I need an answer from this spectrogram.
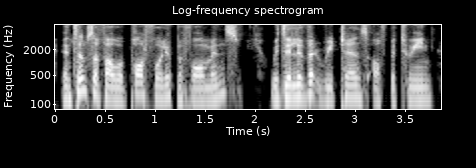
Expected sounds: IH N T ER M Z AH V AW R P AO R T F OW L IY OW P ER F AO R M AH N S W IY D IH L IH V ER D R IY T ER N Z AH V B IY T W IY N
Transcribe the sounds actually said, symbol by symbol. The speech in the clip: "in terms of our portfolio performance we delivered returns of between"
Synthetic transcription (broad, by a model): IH N T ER M S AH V AW W P AO T F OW L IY OW P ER F AO M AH N S W IY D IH L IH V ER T R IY T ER N S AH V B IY T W IY N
